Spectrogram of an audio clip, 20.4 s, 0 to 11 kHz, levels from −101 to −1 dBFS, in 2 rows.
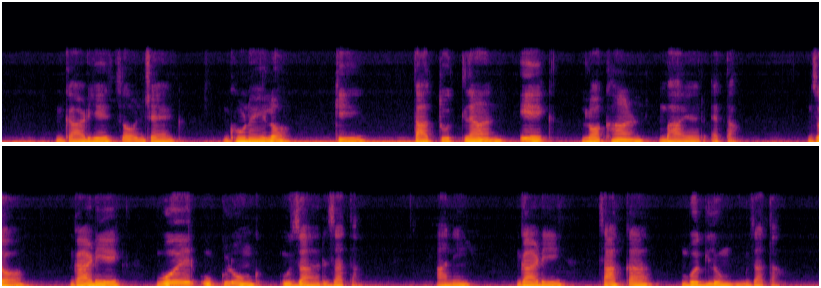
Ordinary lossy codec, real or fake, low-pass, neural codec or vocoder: none; real; 7.2 kHz; none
